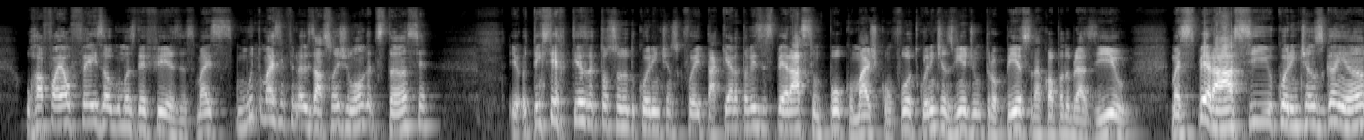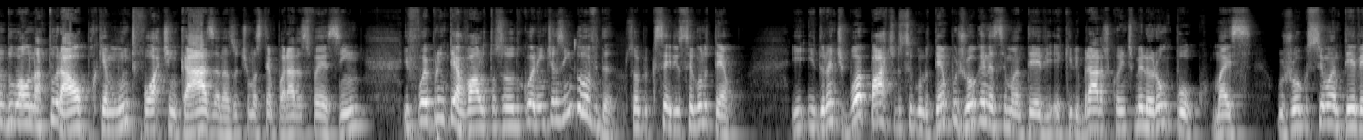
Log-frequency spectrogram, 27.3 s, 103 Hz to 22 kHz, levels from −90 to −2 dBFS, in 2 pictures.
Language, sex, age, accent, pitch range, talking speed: Portuguese, male, 40-59, Brazilian, 145-195 Hz, 220 wpm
